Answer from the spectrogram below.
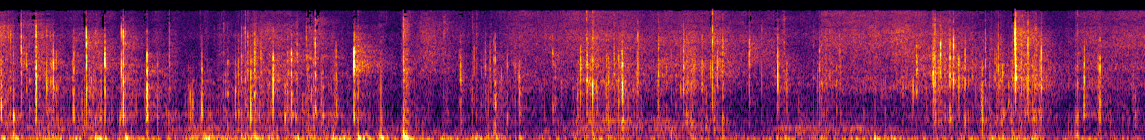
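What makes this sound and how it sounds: An empty, thin white paper packaging bag is held and crinkled between fingers with long orange nails, flexed and rubbed close to the microphone. Dense, dry crackles and crisp crinkling fill the clip, bright and papery, with sharper snaps standing out near the two- and five-second marks.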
